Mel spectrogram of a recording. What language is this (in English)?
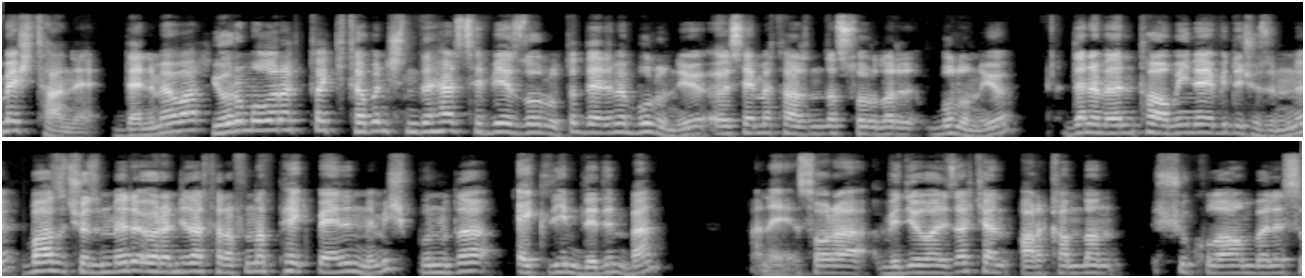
Turkish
